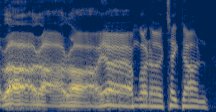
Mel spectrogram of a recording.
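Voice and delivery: hammed-up rah-rah battle yell; warrior battle cry. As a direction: rush in roaring like a fighter. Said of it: "we wanna run in and go".

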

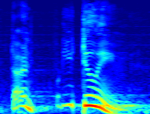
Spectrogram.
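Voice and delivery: sudden high, loud anguished cry; God crying out. Acted. God cries out as his child turns away, high loud alarm. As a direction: shout in alarm as a father watching his child fall. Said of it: "God is looking at you and saying".

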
